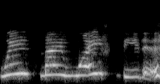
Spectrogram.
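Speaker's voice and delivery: put-on very high little-kid toddler voice. Retelling what a toddler always asked for: imitating a toddler. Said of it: "So he would always be like".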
